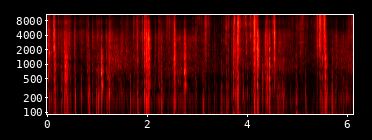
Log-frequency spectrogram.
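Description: Irregular hollow knocks and clatter on a plywood subfloor, several a second: work boots stepping across the boards and a pry bar knocking against the wood.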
